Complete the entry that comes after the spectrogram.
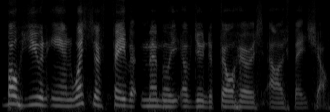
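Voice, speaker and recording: Bright-voiced man moderating a panel. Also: on the high side, steady tone, fairly quick, dry recording. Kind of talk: casual interview at a fan convention panel.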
